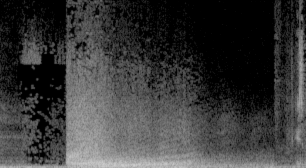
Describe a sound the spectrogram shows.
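A spacecraft's engines roar past.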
